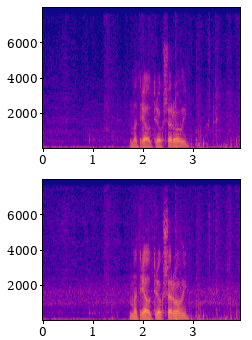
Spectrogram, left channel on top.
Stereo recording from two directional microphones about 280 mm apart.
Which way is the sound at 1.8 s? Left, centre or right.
Centre.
